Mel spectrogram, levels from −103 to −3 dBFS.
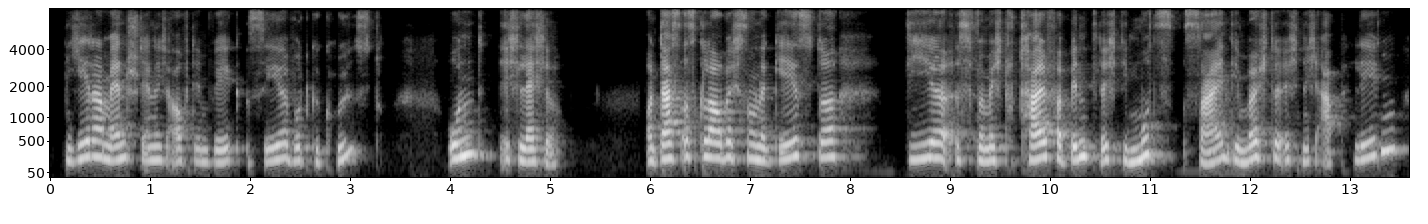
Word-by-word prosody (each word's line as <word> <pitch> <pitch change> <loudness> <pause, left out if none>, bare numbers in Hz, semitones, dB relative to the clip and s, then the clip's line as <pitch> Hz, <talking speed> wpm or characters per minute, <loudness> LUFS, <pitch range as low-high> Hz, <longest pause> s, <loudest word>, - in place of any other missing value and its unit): Jeder 240 +6 +2
Mensch, 220 +2 0
den 205 - -4
ich 205 0 -4
auf 190 -1 -6
dem 180 -2 -8
Weg 180 +2 -4
sehe, 195 +5 -3
wird 195 0 -4
gegrüßt 295 - -7 0.6
und 275 +6 +4
ich 220 -1 -9
lächel, 185 -5 0 0.8
und 195 +2 -1
das 225 0 +8
ist, 255 0 -2
glaube 240 -1 +4
ich, 235 - -7
so 235 -1 -4
'ne 200 -3 +1
Geste, 245 +3 -1 0.7
die 220 +3 0
ist 210 -2 -1
für 200 -2 -1
mich 195 +1 0
total 210 +5 +5
verbindlich, 210 -2 +1
die 200 -2 -5
muss 275 +8 0
sein, 195 +9 0
die 205 -3 -1
möchte 235 +5 0
ich 210 0 -8
nicht 185 0 -8
ablegen. 220 - -3
215 Hz, 155 wpm, -25 LUFS, 195-240 Hz, 0.8 s, das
